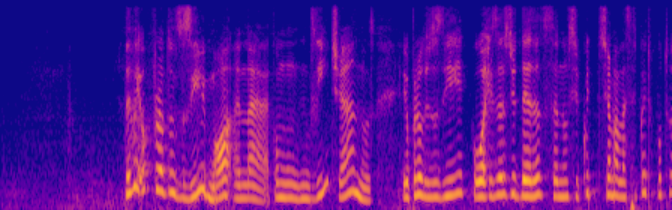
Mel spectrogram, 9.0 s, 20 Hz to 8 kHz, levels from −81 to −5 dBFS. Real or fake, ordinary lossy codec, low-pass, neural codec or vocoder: fake; none; 7.2 kHz; codec, 16 kHz in and 24 kHz out, 0.6 kbps, FocalCodec, streaming, 2048 codes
